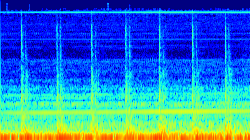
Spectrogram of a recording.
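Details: New diesel heater in a garage during its first start-up, getting up to temperature. A steady low hum with the fuel pump ticking evenly about twice a second. The heater is running normally.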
